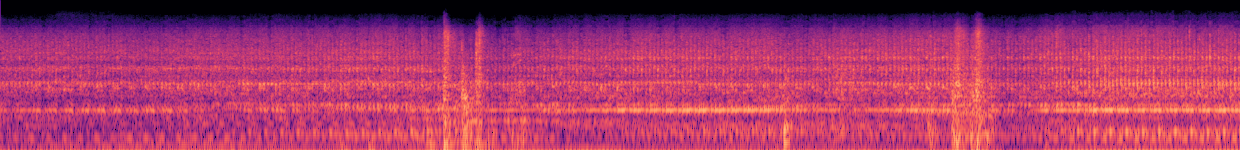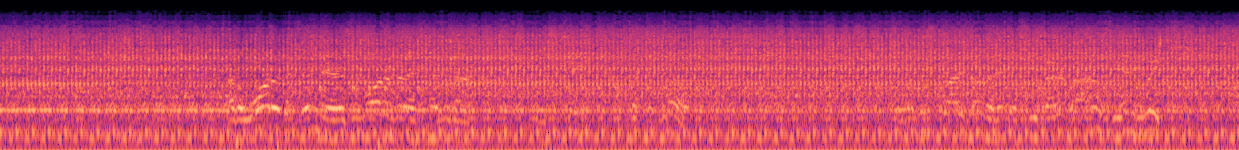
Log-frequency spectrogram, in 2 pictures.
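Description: A boat's engine room with the engine running, a loud steady low drone and mechanical hum filling the space throughout, briefly cut by a couple of sharp knocks; a person talks over the noise.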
